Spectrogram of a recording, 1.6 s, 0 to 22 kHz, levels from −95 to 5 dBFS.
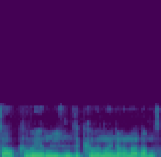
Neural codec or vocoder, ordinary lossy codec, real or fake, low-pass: none; MP3, 64 kbps; real; 7.2 kHz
